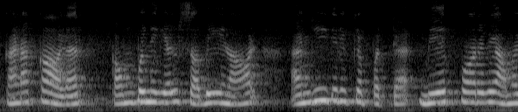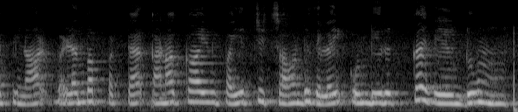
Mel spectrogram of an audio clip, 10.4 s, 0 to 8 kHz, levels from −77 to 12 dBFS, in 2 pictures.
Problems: none marked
